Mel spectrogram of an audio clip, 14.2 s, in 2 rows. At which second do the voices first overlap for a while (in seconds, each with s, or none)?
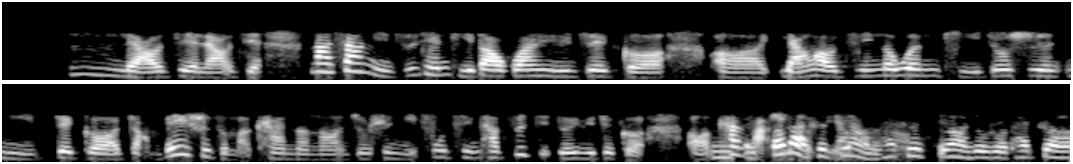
11.8 s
